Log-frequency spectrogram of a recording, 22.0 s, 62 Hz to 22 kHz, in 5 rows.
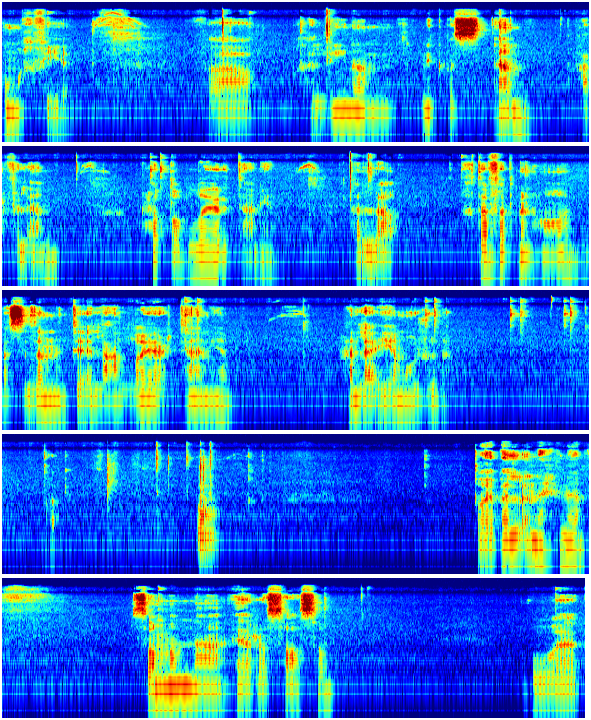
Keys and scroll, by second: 3.7 m, 7.0 Escape.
